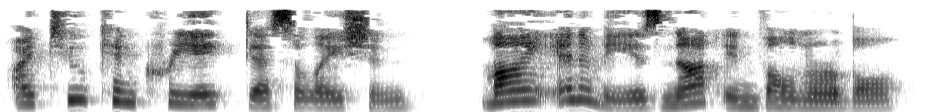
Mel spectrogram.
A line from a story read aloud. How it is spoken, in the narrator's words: I exclaimed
